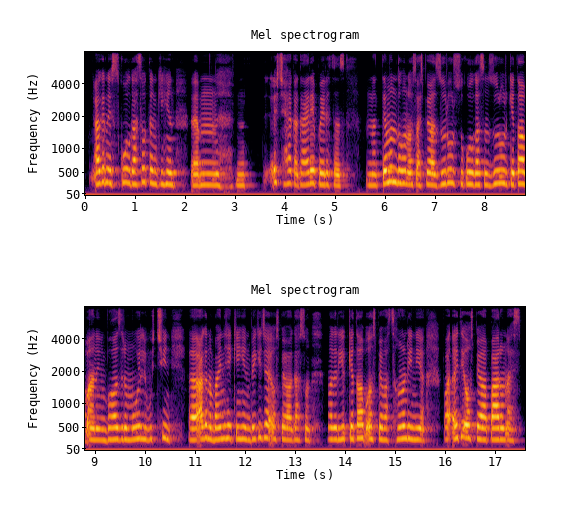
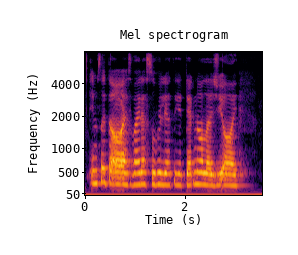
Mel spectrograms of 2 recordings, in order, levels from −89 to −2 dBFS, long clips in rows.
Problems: background sounds at intervals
